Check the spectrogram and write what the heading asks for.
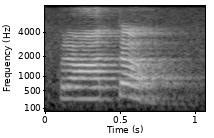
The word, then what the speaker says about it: प्रातः: प्रातः, उच्चारण करते समय ह व्यंजन ध्वनि आपको ज्यादा सुनाई देगी, उसका उच्चारण ह के समान होता है।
